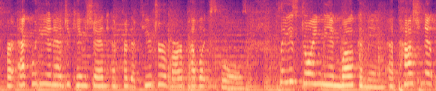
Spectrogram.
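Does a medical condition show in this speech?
No.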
